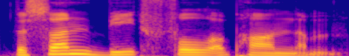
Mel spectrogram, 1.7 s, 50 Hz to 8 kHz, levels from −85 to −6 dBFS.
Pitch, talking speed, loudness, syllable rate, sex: 135 Hz, 205 wpm, -18 LUFS, 4.5 syllables/s, male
